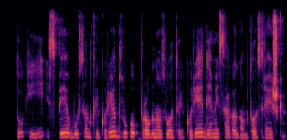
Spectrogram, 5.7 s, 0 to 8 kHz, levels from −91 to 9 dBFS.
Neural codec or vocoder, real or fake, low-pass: none; real; 7.2 kHz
